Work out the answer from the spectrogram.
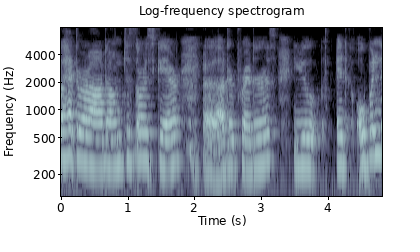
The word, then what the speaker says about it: Heterodontosaurus: I'm going to tell you how to pronounce it. Heterodontosaurus. Heterodontosaurus.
